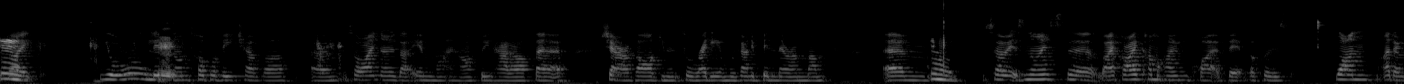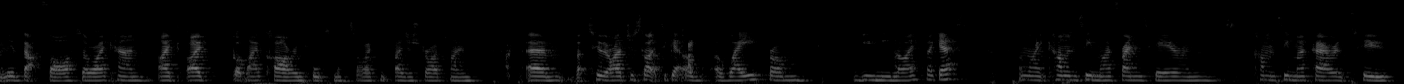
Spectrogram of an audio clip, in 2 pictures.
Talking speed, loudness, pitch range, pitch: 210 wpm, -47 LUFS, 180-200 Hz, 190 Hz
